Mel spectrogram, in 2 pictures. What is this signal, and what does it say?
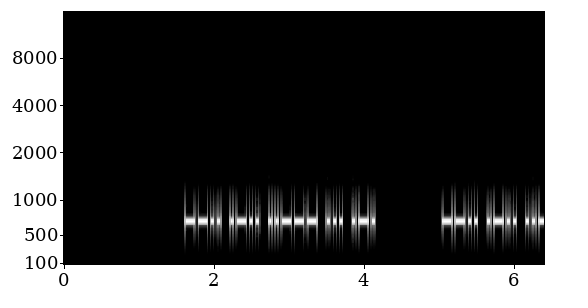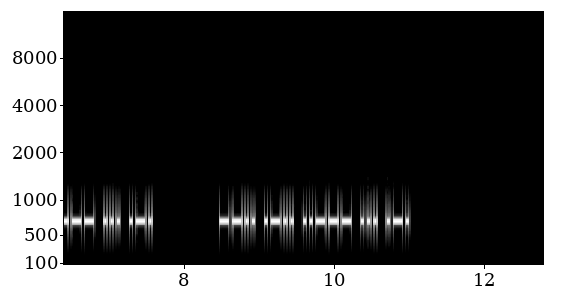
Morse code, heard as a keyed tone, about 28 wpm, 700 Hz. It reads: ZL2SR ZL2SR ZL2SR
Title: DXCC-100 Call Signs - 5 Characters - Repeated 3x - 28wpm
